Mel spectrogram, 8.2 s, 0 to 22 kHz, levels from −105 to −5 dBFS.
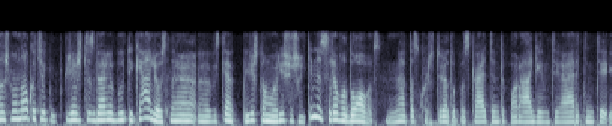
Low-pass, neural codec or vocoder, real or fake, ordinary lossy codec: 7.2 kHz; codec, 24 kHz, 1 kbps, SNAC; fake; Opus, 32 kbps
